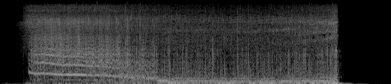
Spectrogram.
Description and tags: Balloon Deflate Short 3
Recorded as part of a collection of sounds created by manipulating a balloon.
Balloon, Deflate, Fart, Flap, Short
